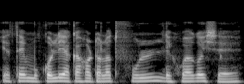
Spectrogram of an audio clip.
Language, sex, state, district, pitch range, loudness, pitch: Assamese, male, Assam, Kamrup Metropolitan, 140-150 Hz, -18 LUFS, 145 Hz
